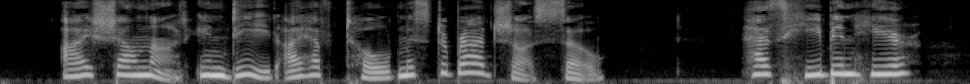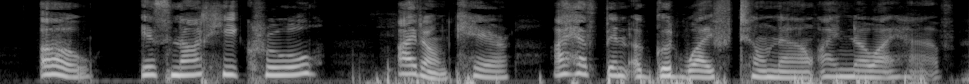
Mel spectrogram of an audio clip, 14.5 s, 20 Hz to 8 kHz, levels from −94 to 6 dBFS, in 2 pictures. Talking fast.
No: slow, 135 wpm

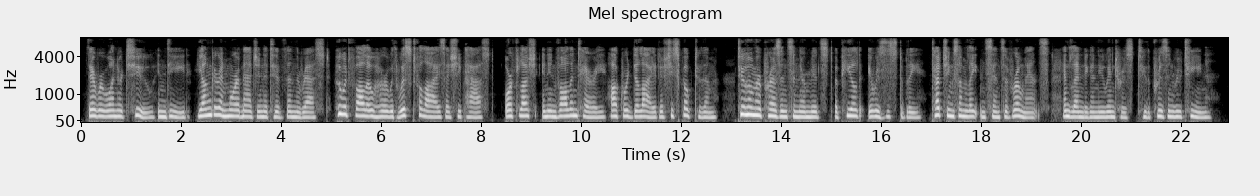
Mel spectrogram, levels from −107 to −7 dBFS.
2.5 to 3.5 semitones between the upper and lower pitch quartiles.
Yes: average, 3.0 semitones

